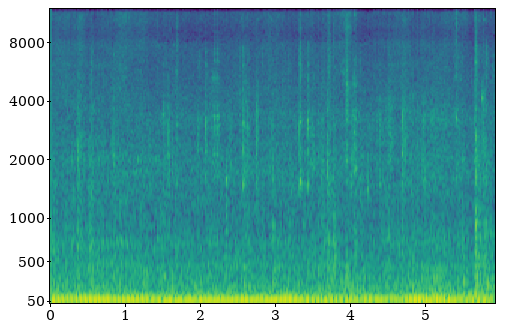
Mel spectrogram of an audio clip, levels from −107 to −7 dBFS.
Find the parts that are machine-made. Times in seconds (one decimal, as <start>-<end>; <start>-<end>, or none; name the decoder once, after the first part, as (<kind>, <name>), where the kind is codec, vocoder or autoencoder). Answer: 0.0-0.8 (codec, HILCodec); 4.3-5.1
